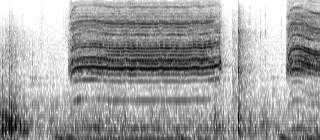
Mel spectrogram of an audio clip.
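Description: Electric screwdriver driving a screw: a steady, high motor whine for about two seconds, then a short pause, and a second run that starts shortly before the end.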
